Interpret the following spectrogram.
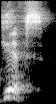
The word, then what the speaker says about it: GIF: A voice call is second, and even just a gift, a GIF is how you say it, not a gift.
